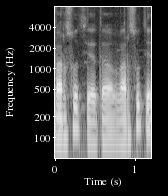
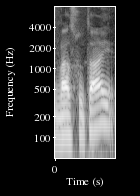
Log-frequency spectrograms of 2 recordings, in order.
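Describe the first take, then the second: First: The name ends with an 'iya' sound. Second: The name ends with an 'ai' sound. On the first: This is the pronunciation the brand itself uses. "мы произносим Варсутия" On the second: This is a pronunciation some other people use. "если кто-то говорит Варсутай"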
